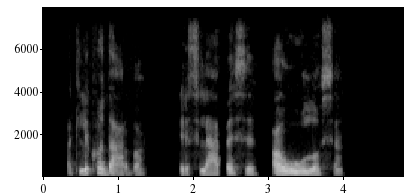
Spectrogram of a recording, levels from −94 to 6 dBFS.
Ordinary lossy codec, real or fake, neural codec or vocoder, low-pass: Opus, 64 kbps; real; none; 7.2 kHz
